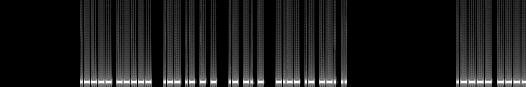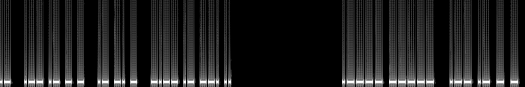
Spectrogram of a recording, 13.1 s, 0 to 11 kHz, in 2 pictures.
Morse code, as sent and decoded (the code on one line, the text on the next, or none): .---- ----- / .-- .- - - / .- -. - / -.-- .- --. .. / .---- ----- / .-- .- - - / .- -. - / -.-- .- --. .. / .---- ----- / .-- .- - -
10 WATT ANT YAGI 10 WATT ANT YAGI 10 WATT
